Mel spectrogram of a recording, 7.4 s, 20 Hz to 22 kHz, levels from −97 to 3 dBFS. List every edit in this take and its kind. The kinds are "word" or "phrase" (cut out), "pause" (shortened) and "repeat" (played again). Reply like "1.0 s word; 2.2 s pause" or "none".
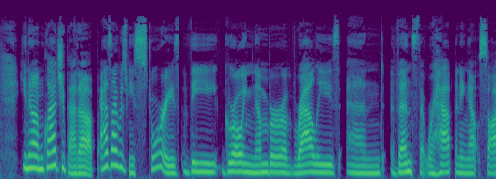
1.0 s word; 1.9 s word; 2.7 s word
